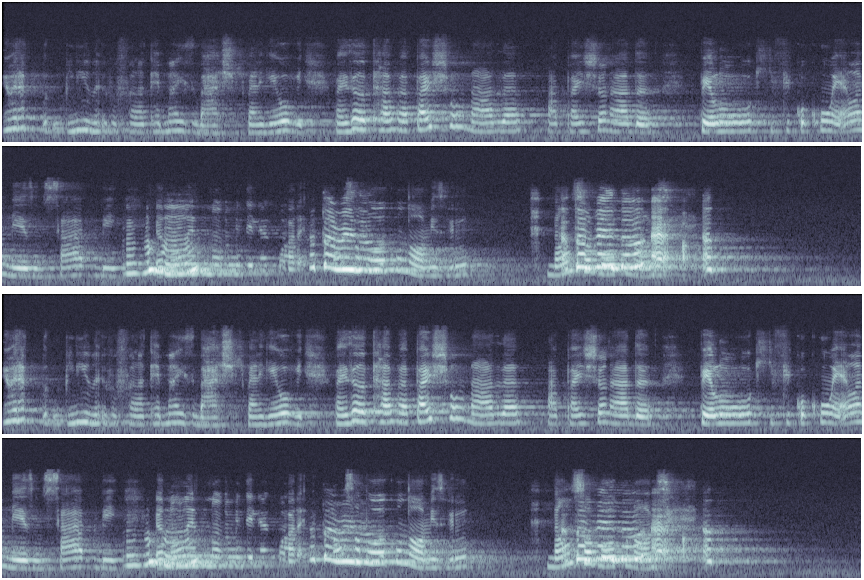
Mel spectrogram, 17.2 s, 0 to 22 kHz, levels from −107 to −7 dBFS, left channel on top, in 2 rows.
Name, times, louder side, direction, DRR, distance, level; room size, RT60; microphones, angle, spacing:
voice 1, 0.0-9.8 10.1-11.6 11.9-13.3 14.0-15.3, right 2 dB, 25° right, 9 dB, 0.5 m, -29 dB
voice 2, 9.8-10.6 11.8-12.5 13.9-15.3 15.6-15.7, left 3 dB, 60° left, 12 dB, 0.9 m, -22 dB
19.5 x 18.5 x 8.9 m, 2.2 s
head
